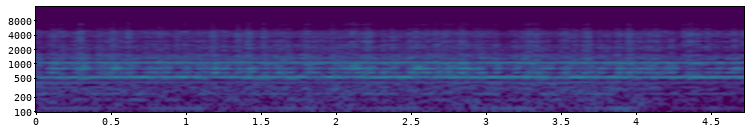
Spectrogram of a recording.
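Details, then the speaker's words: Yamaha KX-630 three-head silver cassette deck, serviced with belt replaced: steady loud whirring hiss with a thin constant whine while rewinding; noisy rewind, cause not yet found, owner plans to address it; playback sound and speed fine. "yeah it's very loud we see i'm gonna i'll have to probably address that"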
